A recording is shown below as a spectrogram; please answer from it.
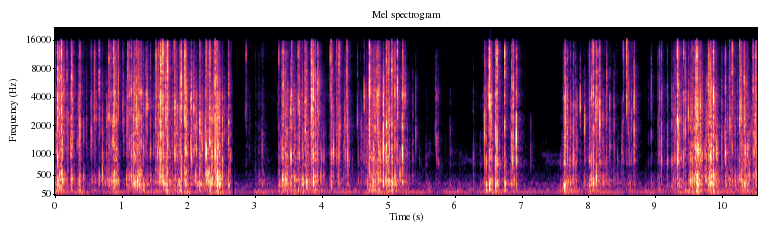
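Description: Plastic candy bag crinkling as fingers squeeze and handle it. The crinkling comes in bursts of a second or two, with short pauses between them.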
